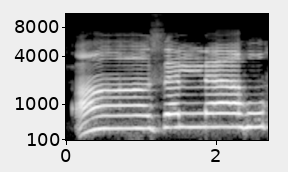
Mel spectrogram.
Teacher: انزلناہ، ناک کے اوپر کھڑی زبر ہے، کھڑی زبر کو 1 الف کے برابر کھینچ کر پڑھنا ہے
